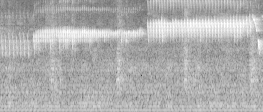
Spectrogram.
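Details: Canary singing in Semarang, used to prompt quiet canaries into song: a steady high buzzy trill holds for over a second, then jumps to an even higher, brighter rattling trill that continues to the end, over a faint hum.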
